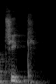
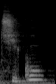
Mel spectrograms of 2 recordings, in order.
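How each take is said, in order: First: The word stops on k with no vowel. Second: The word ends with a u vowel after k. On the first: The speaker calls it right. "mais ce sera tik" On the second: The speaker calls it wrong. "ce ne sera pas tiku"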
